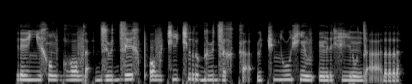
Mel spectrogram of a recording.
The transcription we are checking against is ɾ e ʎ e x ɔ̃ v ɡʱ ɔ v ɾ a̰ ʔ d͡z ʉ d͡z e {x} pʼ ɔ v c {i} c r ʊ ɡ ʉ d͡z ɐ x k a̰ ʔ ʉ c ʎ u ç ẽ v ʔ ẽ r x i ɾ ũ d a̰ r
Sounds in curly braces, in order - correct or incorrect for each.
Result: correct, correct

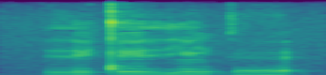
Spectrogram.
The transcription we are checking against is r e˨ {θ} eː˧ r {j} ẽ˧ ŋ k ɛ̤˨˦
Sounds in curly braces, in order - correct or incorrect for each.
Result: incorrect, correct

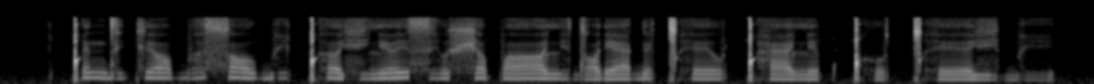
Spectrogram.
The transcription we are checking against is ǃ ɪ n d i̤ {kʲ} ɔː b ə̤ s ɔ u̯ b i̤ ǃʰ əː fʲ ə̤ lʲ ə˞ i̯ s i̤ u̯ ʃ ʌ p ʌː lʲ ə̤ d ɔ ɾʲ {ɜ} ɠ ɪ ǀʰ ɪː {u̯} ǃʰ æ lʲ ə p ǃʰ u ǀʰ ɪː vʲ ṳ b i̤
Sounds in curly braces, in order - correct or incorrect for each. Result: correct, incorrect, correct

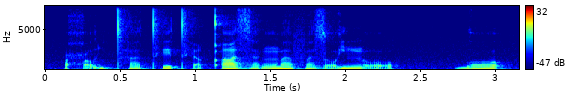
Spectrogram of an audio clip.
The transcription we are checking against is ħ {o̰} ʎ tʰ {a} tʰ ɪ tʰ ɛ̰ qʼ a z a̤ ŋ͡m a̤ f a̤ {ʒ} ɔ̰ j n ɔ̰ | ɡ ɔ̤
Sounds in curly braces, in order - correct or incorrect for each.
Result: incorrect, incorrect, incorrect

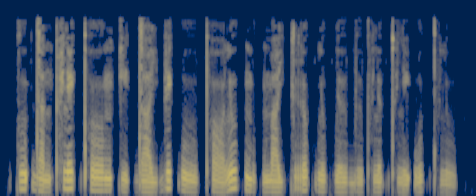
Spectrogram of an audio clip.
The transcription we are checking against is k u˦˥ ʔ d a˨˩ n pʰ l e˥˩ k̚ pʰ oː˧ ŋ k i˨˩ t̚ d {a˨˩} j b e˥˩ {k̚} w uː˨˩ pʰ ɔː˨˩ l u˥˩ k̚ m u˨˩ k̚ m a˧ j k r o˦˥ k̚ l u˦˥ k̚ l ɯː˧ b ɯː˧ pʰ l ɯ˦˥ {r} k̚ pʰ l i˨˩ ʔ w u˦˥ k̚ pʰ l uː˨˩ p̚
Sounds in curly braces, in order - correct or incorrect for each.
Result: correct, correct, incorrect

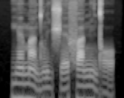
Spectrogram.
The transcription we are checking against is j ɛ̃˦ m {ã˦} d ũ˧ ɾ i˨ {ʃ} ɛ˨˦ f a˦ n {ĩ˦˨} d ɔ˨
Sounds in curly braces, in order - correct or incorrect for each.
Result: incorrect, correct, correct

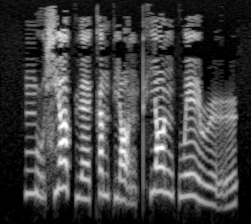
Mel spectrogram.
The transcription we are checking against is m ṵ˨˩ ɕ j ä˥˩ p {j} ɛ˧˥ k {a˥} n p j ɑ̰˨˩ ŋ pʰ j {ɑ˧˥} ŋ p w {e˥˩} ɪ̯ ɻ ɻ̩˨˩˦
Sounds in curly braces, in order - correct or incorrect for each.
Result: incorrect, incorrect, incorrect, correct

